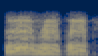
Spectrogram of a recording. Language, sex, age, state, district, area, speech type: Tamil, male, 45-60, Tamil Nadu, Pudukkottai, rural, conversation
